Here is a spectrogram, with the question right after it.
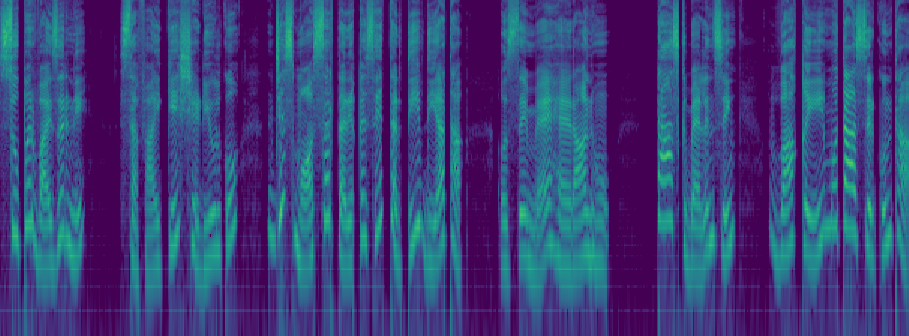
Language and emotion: Urdu, surprised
